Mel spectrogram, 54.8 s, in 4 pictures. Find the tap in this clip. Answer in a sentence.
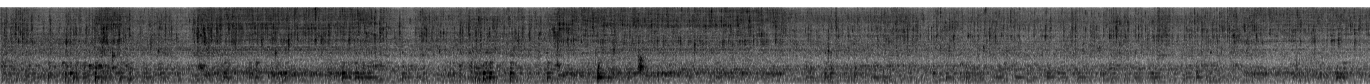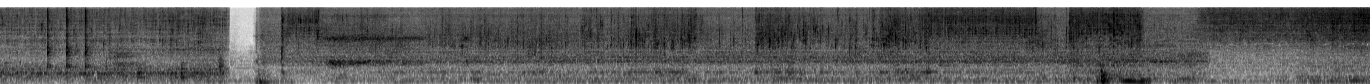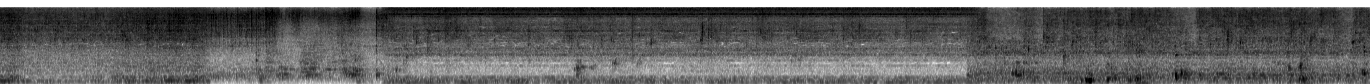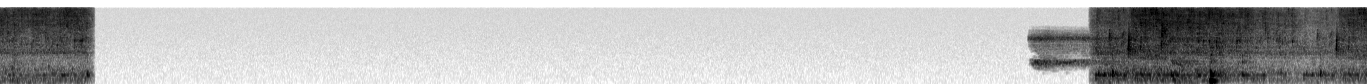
The tap can be heard from 0.0 to 42.0 s and from 52.0 to 54.7 s.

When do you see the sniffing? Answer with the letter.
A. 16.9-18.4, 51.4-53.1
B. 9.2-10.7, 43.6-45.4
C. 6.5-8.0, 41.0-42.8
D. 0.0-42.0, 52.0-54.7
A.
